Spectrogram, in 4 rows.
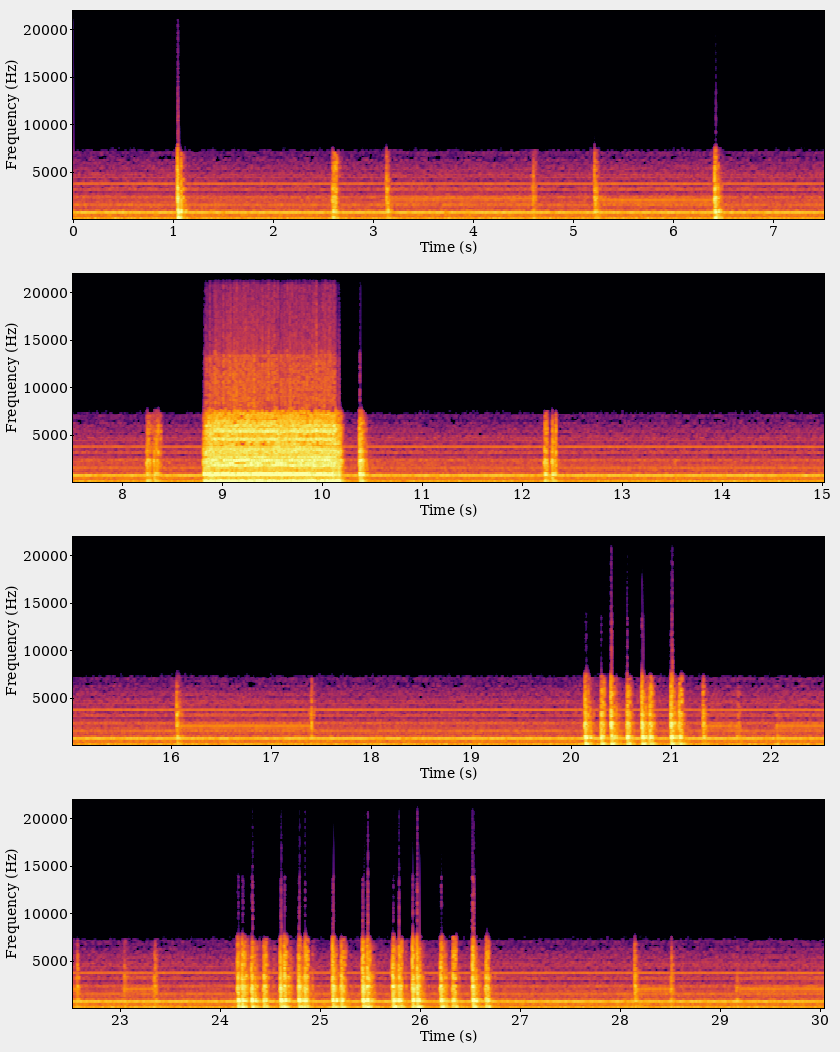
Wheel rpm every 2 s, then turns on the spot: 0, 0, 0, 0, 130, 40, 0, 0, 0, 0, 20, 0, 10, 0, 0.
none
